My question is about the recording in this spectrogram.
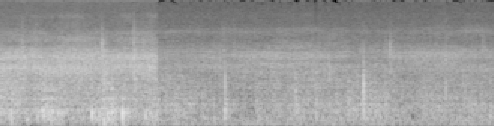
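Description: Oxy-acetylene cutting torch flame hissing steadily as it plays over a steel disc blade, with a few faint ticks. The hiss drops noticeably in level about a second in.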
